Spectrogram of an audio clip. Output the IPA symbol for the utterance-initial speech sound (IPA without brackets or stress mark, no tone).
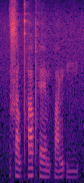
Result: s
